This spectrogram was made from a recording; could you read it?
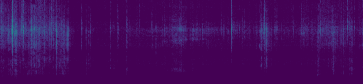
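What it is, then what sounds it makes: Dry bar soap being shaved. A solid oval yellow bar of dry soap, held in the hand, is shaved with a metal blade into crumbly shavings. A dense burst of bright, crisp scraping and crackling fills the first second, then thins to faint dry rustling with occasional sharp little ticks. The sound is quiet and almost all high-pitched, with very little low end.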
